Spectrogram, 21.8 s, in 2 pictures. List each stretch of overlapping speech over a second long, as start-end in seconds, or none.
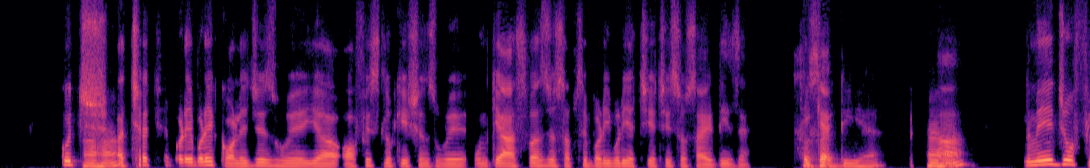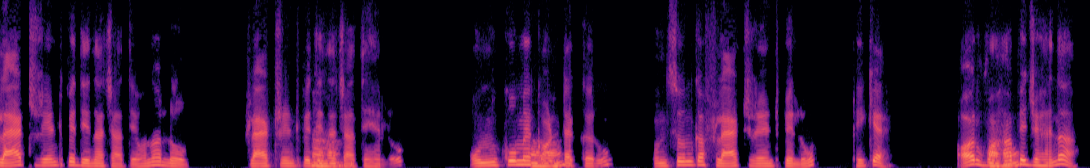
none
